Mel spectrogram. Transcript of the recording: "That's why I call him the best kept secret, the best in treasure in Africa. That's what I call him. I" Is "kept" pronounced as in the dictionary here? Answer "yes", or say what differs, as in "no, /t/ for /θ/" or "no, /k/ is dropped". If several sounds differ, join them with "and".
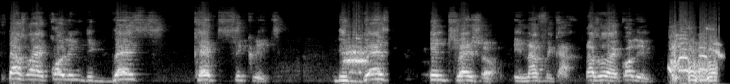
no, /p/ is dropped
